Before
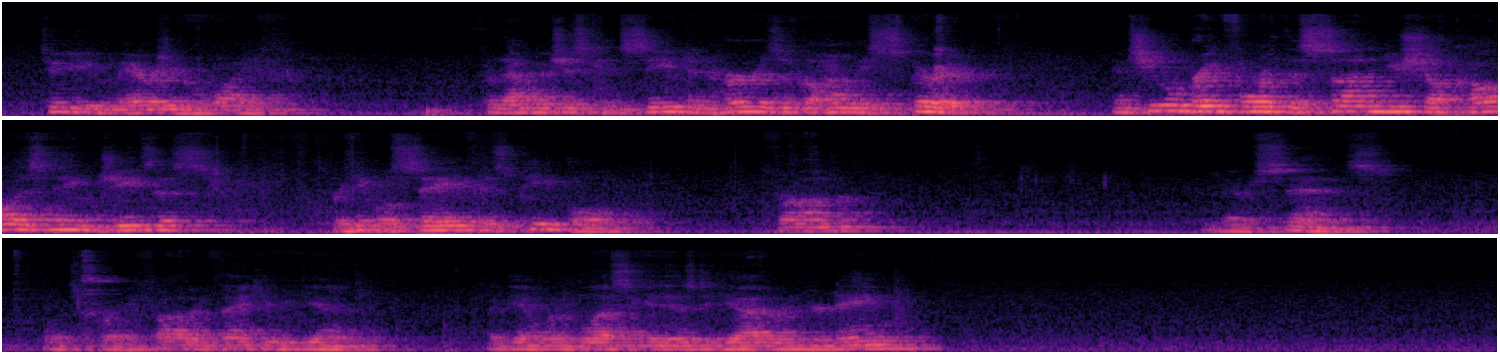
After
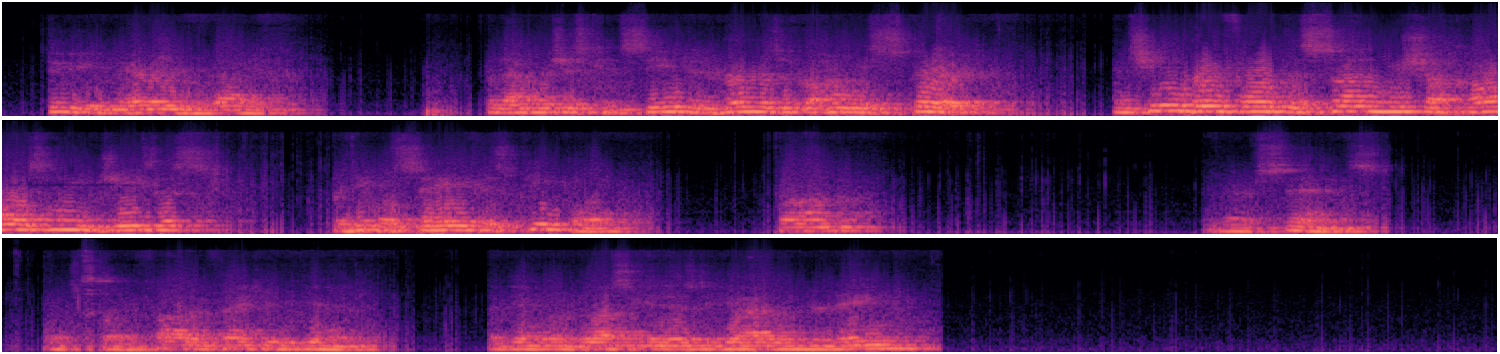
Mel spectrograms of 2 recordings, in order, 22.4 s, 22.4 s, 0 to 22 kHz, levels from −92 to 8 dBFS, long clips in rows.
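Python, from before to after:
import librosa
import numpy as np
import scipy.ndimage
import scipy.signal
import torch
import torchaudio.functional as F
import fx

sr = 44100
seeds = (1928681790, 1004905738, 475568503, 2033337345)

y = fx.leveller(x, sr, passes=3)
y = fx.notch(y, sr, hz=2100.0, q=10.0, at=(7.52, 8.19))
y = y * librosa.db_to_amplitude(1.0)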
